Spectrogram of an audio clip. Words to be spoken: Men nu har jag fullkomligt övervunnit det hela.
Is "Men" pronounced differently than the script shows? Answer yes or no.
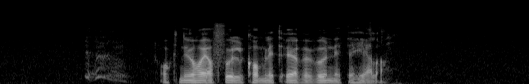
yes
